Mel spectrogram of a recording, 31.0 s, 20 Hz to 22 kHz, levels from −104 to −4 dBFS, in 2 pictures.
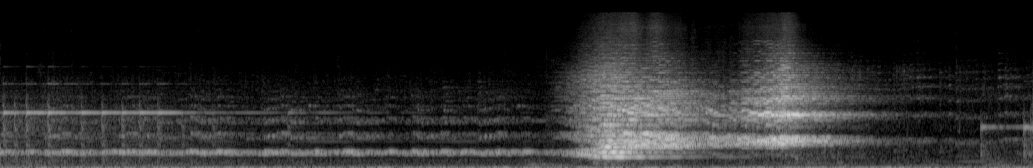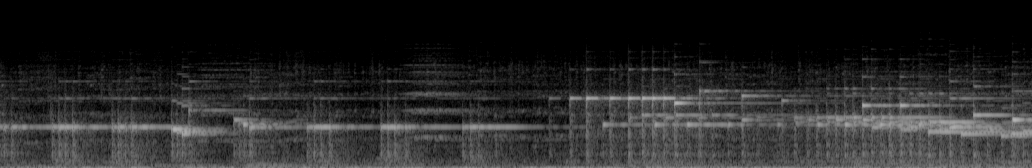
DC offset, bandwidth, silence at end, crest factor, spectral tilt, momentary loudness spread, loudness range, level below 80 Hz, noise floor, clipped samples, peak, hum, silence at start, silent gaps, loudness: under 0.1%; 15.5 kHz; 0 s; 22 dB; -4 dB/octave; 26 LU; 23 LU; -64 dBFS; -62 dBFS; under 0.1%; -18 dBFS; none; 0 s; none; -35 LUFS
